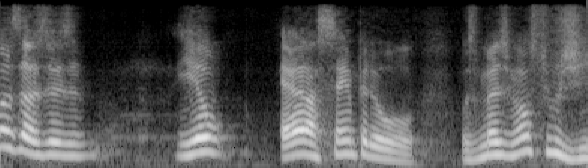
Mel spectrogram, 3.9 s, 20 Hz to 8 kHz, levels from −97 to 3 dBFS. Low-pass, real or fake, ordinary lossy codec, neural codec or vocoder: 7.2 kHz; fake; none; codec, 16 kHz, 1.1 kbps, Voila-Tokenizer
